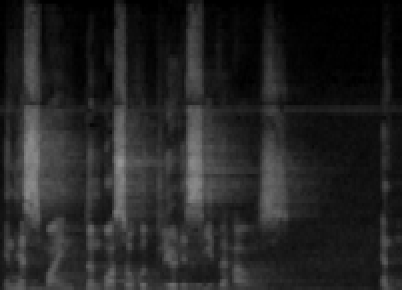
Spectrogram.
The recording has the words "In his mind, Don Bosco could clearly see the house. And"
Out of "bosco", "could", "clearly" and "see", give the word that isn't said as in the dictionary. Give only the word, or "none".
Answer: bosco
